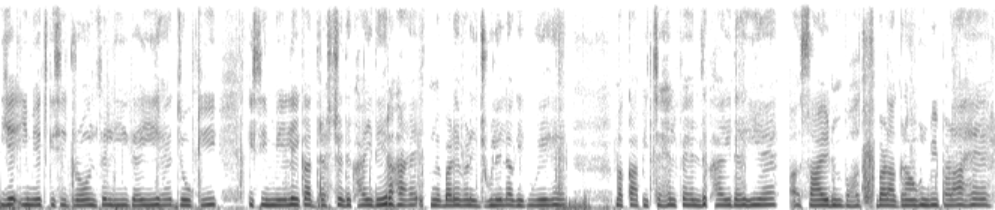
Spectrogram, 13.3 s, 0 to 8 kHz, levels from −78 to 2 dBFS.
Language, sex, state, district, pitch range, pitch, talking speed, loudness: Hindi, female, Bihar, Sitamarhi, 205-215 Hz, 210 Hz, 195 wpm, -29 LUFS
